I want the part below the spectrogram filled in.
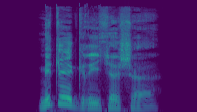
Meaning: inflection of mittelgriechisch: 1. strong/mixed nominative/accusative feminine singular 2. strong nominative/accusative plural 3. weak nominative all-gender singular
- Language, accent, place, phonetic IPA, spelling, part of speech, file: German, Germany, Berlin, [ˈmɪtl̩ˌɡʁiːçɪʃə], mittelgriechische, adjective, De-mittelgriechische.ogg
